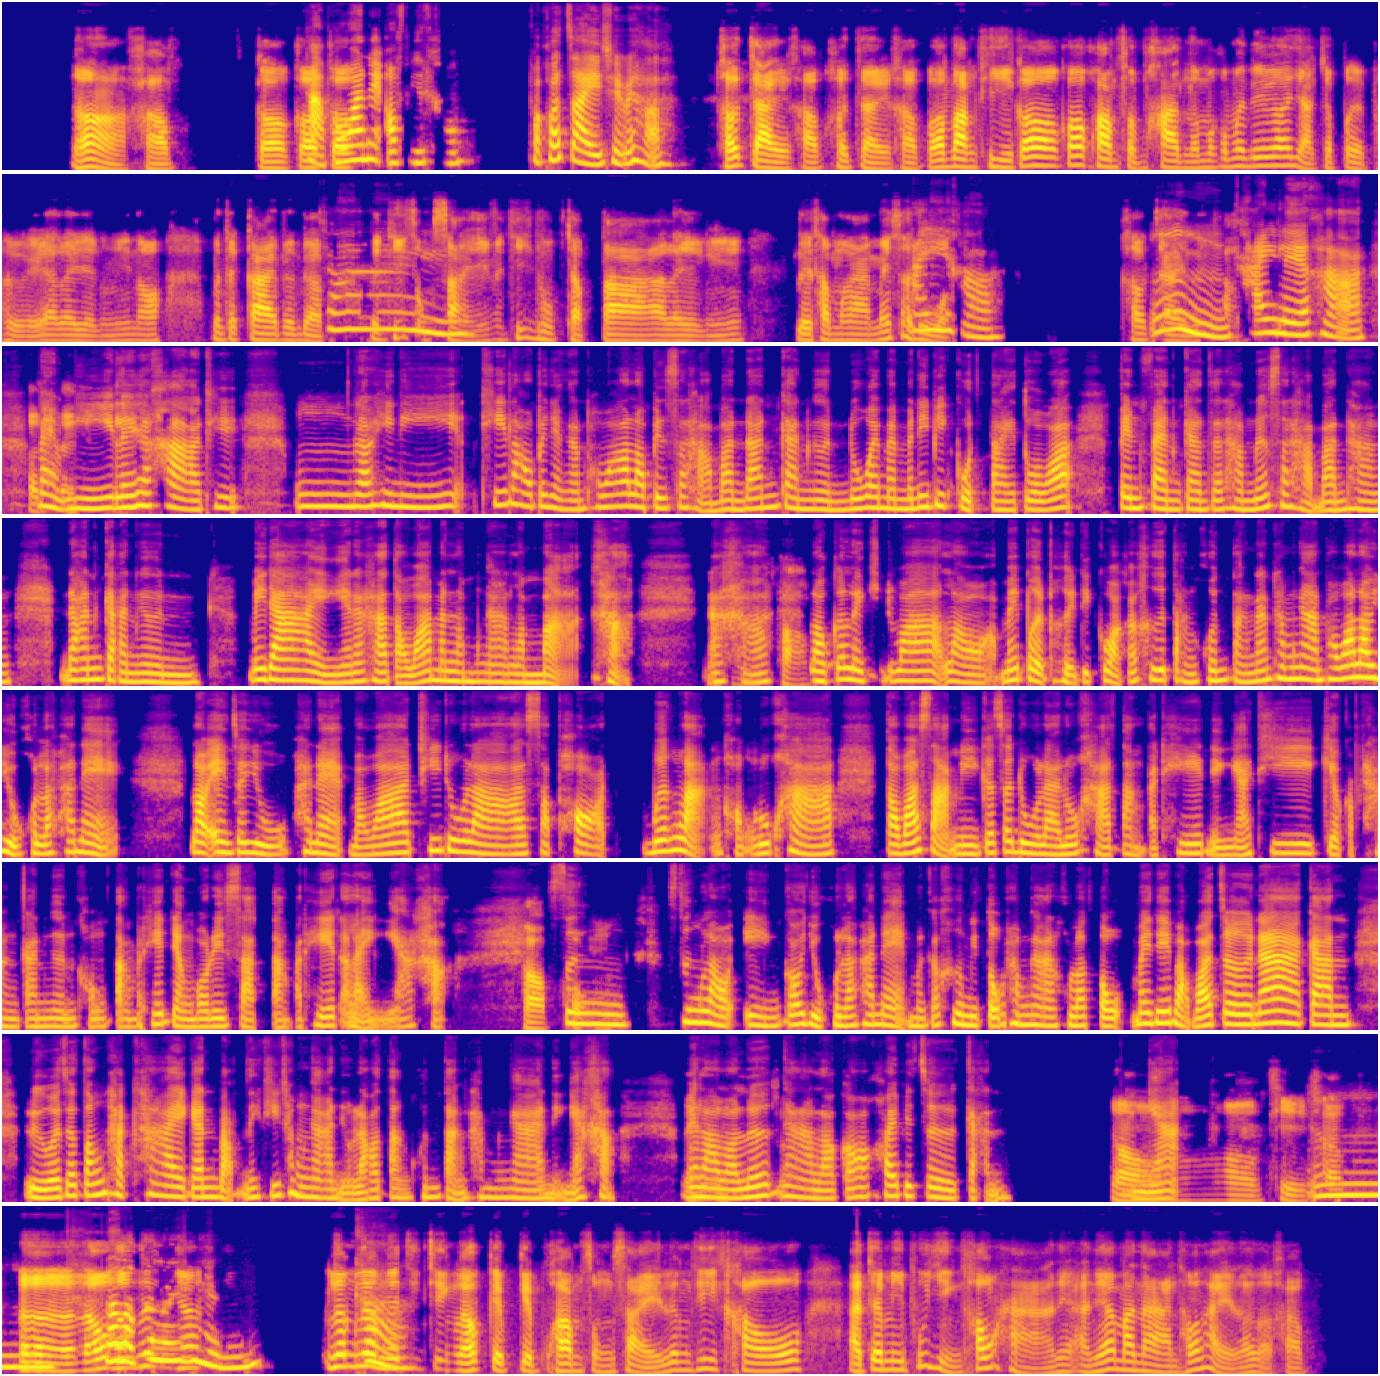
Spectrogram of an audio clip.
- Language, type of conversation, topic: Thai, advice, ทำไมคุณถึงสงสัยว่าแฟนกำลังมีความสัมพันธ์ลับหรือกำลังนอกใจคุณ?
- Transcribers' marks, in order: other background noise; drawn out: "อ๋อ"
